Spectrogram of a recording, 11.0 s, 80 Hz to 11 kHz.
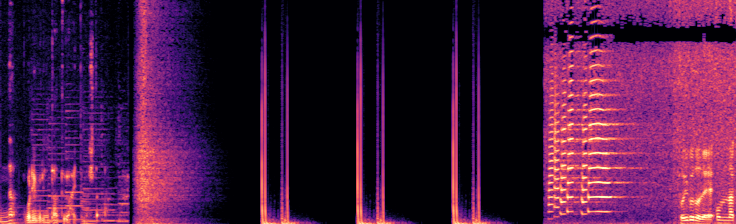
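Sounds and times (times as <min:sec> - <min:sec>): heartbeat thumps: 0:03.9 - 0:04.6, 0:05.4 - 0:06.0, 0:06.8 - 0:07.5.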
